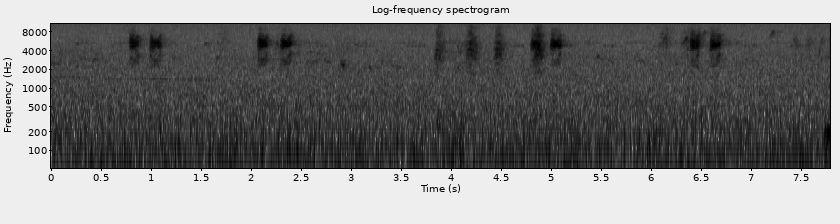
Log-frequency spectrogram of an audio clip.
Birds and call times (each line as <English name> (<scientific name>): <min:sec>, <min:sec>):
Tawny-flanked Prinia (Prinia subflava): 0:01.0, 0:06.5
Northern Puffback (Dryoscopus gambensis): 0:04.8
